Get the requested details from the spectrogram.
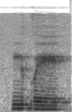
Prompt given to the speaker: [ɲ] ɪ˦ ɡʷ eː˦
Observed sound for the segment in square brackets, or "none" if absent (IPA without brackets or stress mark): n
